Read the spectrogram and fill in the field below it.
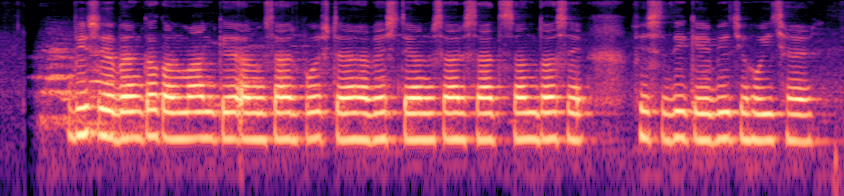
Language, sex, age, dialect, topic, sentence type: Maithili, male, 25-30, Eastern / Thethi, agriculture, statement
